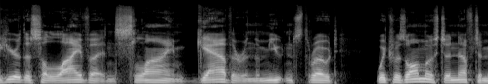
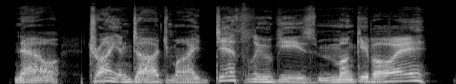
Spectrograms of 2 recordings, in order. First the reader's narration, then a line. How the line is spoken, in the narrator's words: the creature concluded menacingly, almost grinning with sadistic pleasure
